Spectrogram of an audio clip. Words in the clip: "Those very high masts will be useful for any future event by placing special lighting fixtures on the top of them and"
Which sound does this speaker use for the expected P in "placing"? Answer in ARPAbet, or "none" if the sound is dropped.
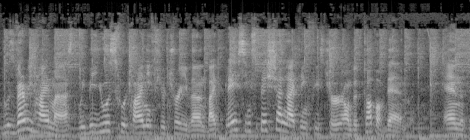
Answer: P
